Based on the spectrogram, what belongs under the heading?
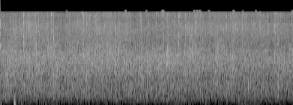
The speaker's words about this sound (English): If you're a school teacher, would you just stand up? Wow. Let's give them a clap. Come on. And in the balcony as well.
